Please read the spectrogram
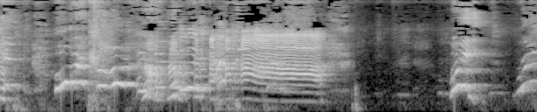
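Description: Girls laughing loudly and excitedly, with a long high-pitched squeal about two seconds in, then a brief pause before more voice near the end.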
